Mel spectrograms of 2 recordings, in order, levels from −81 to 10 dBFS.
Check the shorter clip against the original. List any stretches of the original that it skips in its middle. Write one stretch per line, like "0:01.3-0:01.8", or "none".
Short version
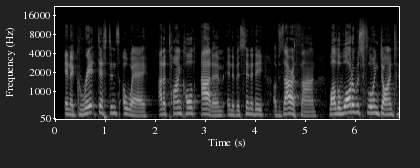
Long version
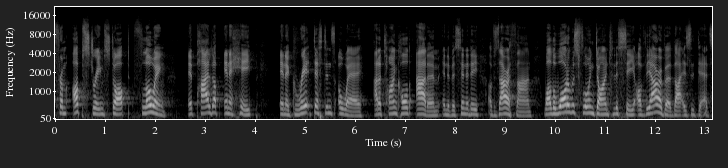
none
